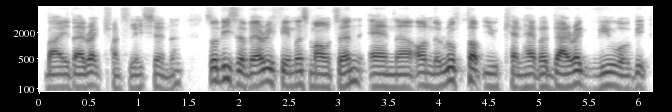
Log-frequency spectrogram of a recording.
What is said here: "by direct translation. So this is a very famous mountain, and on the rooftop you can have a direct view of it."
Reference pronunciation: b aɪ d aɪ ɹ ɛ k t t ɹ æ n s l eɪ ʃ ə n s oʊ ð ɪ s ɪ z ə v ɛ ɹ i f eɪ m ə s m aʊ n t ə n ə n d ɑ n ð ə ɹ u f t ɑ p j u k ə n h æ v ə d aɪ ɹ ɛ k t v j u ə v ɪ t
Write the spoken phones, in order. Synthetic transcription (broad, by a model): b aɪ d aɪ ɹ ɛ k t t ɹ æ n s l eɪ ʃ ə n s oʊ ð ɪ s ə v ɛ ɹ i f eɪ m ə s m aʊ n t ə n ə n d ɑ n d ə ɹ u f t ɑ p j u k ə n h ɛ v ə d aɪ ɹ ɛ k t v j u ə b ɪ t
